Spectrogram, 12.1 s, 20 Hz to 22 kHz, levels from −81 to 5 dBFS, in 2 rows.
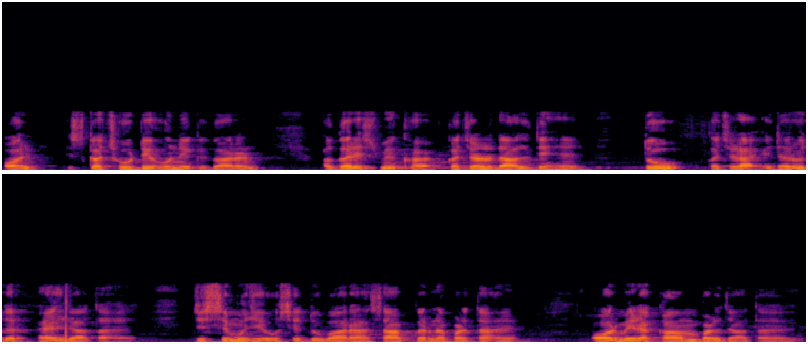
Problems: none marked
